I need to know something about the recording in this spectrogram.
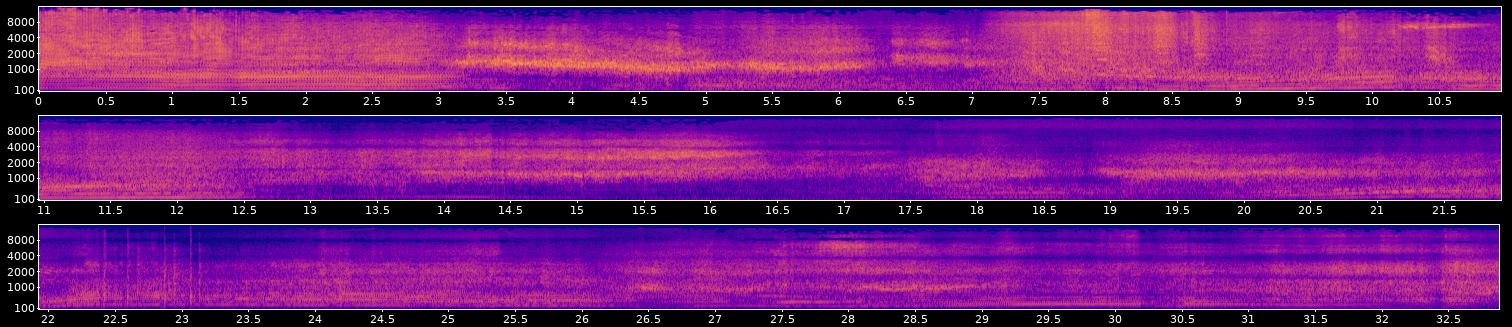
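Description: Rally cars driven hard through corners one after another, engines revving up and down through the gears, with tyre squeal as they slide.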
